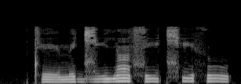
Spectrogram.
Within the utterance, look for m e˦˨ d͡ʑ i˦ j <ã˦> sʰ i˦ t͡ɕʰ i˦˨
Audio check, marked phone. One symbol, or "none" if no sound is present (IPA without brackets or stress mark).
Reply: ã˦˨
